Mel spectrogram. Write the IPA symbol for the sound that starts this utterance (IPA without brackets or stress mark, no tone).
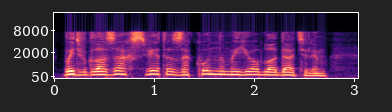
b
